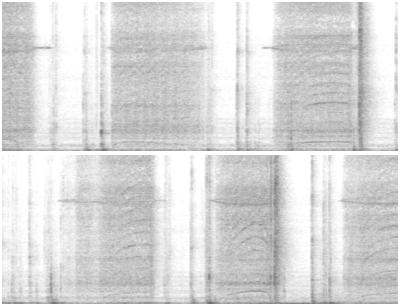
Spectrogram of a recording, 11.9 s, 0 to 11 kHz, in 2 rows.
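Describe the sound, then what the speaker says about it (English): An impact driver runs bolts in on a GX5, giving repeated bursts of whirring and hammering that stop and start over steady background noise, close by and without voices. "I'm only going to use an impact just to get the bolts closer to the body."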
